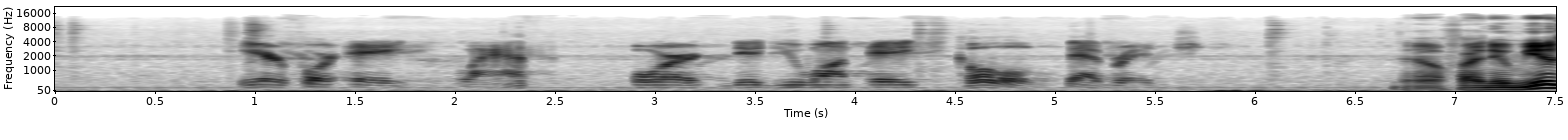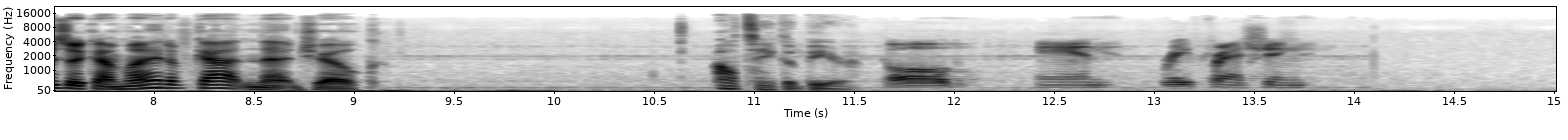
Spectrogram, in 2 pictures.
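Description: A robotic voice speaks cheerfully through a small speaker.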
